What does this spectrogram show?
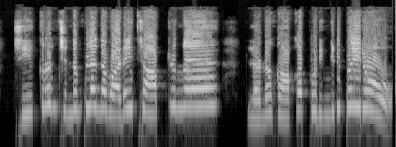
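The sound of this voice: This is a cartoonish character voice at a fairly high pitch. The delivery is fairly slow.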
